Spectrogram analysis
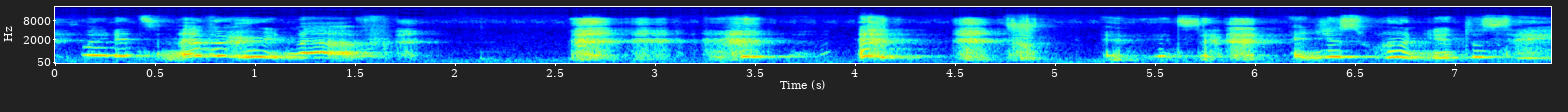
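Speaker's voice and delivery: crying through broken, breathy phrases; tearful confession. Acted. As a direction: sob out the exhaustion between gasps. Tearful private confession, alone. (curhat sambil menangis)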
